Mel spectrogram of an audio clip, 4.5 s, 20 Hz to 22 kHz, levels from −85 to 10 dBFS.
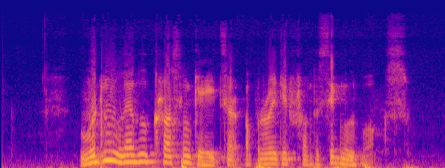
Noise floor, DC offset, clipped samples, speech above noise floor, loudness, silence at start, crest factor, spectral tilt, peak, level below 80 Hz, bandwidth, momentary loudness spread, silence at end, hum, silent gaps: -39 dBFS; under 0.1%; under 0.1%; 27 dB; -13 LUFS; 0.5 s; 14 dB; -8 dB/octave; 0 dBFS; -24 dBFS; 11.5 kHz; 15 LU; 0.1 s; none; none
